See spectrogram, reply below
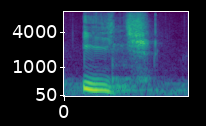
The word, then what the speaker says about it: hygge: Et j'ai envie de vous parler d'une qui me plaît beaucoup, qui s'appelle le Houg et qui s'écrit H-Y-G-G-E, le Hidge.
